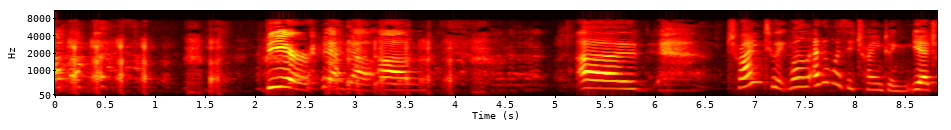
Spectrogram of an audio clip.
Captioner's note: Adamus chuckles; she sighs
